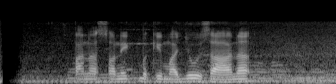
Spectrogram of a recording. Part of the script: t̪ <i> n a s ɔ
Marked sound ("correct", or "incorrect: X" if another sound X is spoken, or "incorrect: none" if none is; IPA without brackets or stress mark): incorrect: a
